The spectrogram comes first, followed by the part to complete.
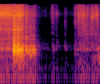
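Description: A person sipping beer from a can: a slurping hiss and a swallow that stop suddenly within the first second, then faint small sounds near the end.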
